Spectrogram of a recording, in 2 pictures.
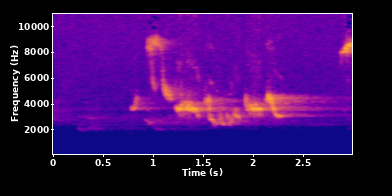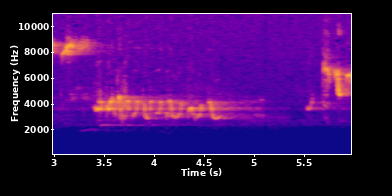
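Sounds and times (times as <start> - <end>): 
European robin Erithacus rubecula singing: 0.2 - 4.8.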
